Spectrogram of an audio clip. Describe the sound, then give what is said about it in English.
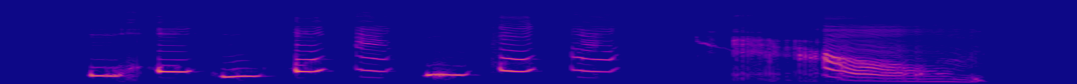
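A voice imitates push-button phone dialing tones: eight quick, evenly spaced vocal beeps at varying pitches, then one longer, wobbly tone that slides down into a low groan. “Well, how come this one doesn't make noise? It depends what kind of uh, you know push button phone you have.”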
